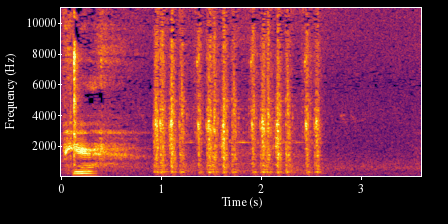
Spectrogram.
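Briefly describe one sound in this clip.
An electric typewriter prints with a rapid mechanical chatter.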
